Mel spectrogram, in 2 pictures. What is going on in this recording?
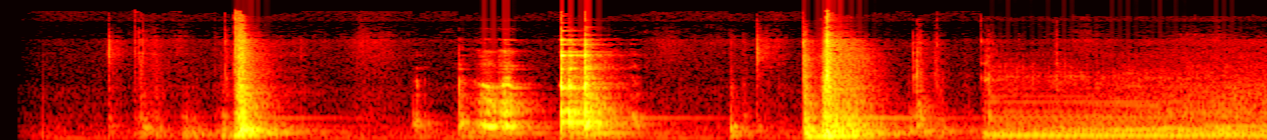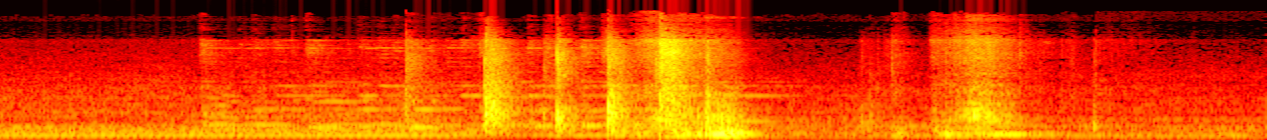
I am opening microwave and putting there some food, then closing and starting it. While it is working, my phone rang, so I went to take it. While I was walking, I accidentally stumbled into the chair.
